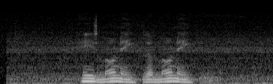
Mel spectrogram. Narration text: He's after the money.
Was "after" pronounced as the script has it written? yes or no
no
